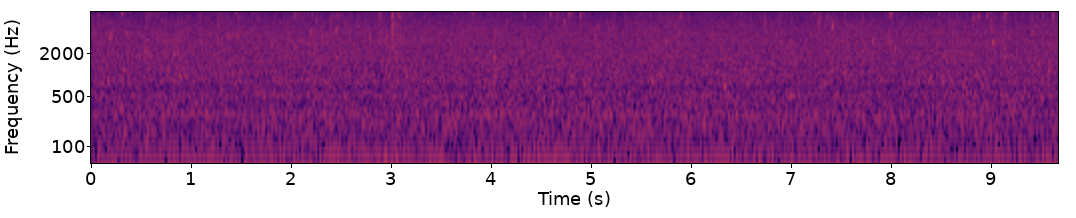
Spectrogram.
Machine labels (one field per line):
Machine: pump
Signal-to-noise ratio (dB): -6 dB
